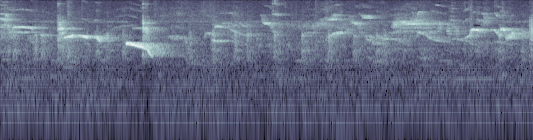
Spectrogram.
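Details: Common iora pair, male and female, in a lure recording where the female calls the male; a bright, falling whistle stands out among quick, varied chirps and thin high notes.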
